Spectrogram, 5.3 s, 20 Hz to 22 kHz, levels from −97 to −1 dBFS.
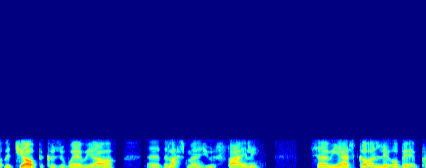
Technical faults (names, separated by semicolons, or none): sudden gain jump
